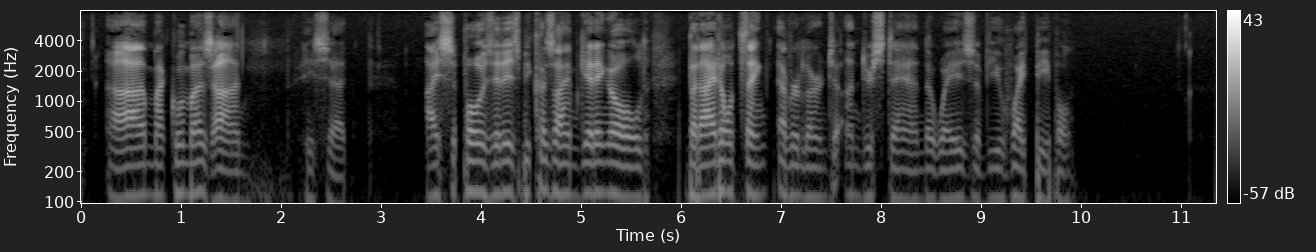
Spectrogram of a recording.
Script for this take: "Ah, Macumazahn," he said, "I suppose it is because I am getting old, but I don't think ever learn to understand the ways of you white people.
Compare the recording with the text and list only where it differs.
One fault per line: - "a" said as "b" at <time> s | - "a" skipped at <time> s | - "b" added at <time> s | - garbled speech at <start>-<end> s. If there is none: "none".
none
